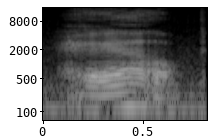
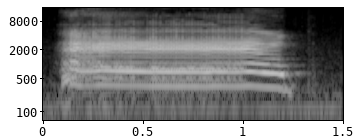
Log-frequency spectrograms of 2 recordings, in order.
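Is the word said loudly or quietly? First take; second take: quietly; loudly. First: The word is said softly and quietly. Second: The word is shouted loudly and urgently. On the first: "sometimes I'd just do it kind of quiet" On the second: "I'd just be in a state of constant panic"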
